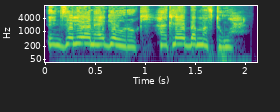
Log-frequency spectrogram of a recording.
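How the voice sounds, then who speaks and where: A woman storyteller plays a stern young husband in an audio story. The voice drops lower and turns gruff and menacing, giving quick, clipped orders with little patience, in a dry recording. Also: darkish tone, no room sound, close to an everyday voice. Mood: cold, commanding.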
